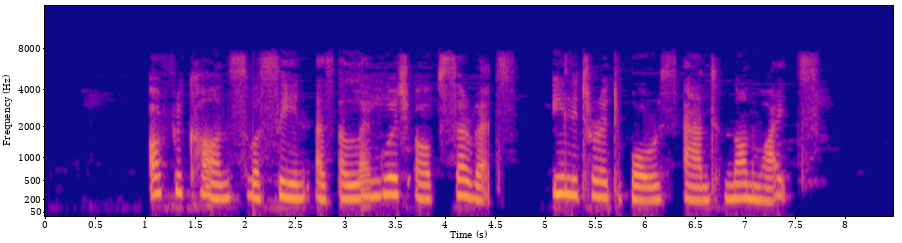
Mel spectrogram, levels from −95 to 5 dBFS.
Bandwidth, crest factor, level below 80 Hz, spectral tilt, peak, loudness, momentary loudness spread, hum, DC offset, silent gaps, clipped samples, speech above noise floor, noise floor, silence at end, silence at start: 7.8 kHz; 18 dB; -66 dBFS; -6 dB/octave; -8 dBFS; -25 LUFS; 7 LU; none; under 0.1%; 4.84-4.95 s; under 0.1%; 51 dB; -75 dBFS; 0.8 s; 1.05 s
